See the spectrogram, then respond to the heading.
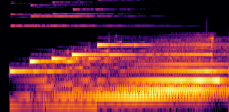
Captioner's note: chimes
